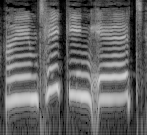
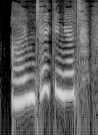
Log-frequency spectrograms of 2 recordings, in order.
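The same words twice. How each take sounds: First: Drawn-out, hesitant "I'm taking it"; stalling slowly. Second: Said in the usual way. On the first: A narrator's reading. Snow nervously takes the cookie, stalling slowly. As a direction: stretch every word of "I'm taking it".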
